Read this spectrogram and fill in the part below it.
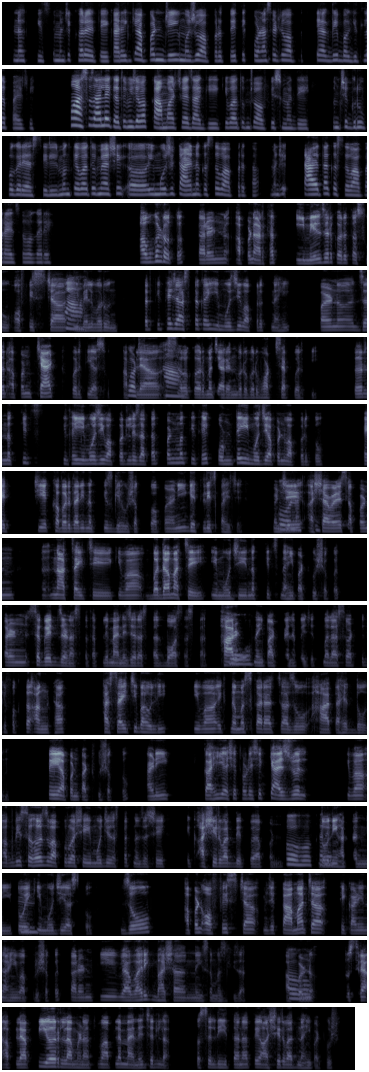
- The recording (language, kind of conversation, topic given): Marathi, podcast, इमोजी वापरल्यामुळे संभाषणात कोणते गैरसमज निर्माण होऊ शकतात?
- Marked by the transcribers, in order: in English: "ग्रुप"; in English: "चॅटवरती"; in English: "कॅज्युअल"; in English: "पीअरला"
